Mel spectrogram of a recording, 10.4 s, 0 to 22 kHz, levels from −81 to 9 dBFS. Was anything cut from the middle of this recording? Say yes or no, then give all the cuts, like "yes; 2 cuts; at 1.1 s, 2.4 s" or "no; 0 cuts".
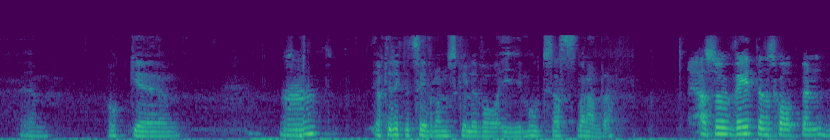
yes; 4 cuts; at 3.8 s, 4.8 s, 5.4 s, 7.2 s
